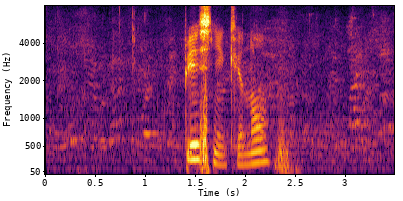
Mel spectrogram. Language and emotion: Russian, neutral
